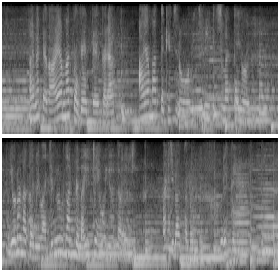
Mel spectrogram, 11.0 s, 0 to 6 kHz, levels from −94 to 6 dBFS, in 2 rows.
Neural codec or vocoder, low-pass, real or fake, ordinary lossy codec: codec, 16 kHz, 2 kbps, X-Codec, HuBERT features, trained on general audio; 5.4 kHz; fake; MP3, 48 kbps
